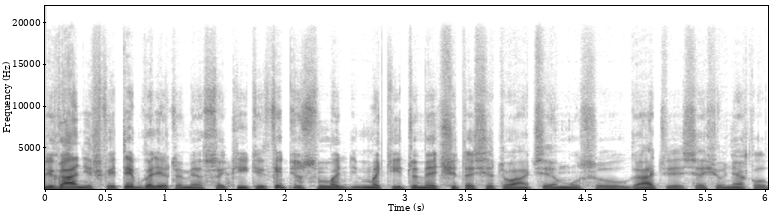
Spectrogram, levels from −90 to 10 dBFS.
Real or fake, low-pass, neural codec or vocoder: fake; 19.8 kHz; codec, 44.1 kHz, 7.8 kbps, Pupu-Codec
